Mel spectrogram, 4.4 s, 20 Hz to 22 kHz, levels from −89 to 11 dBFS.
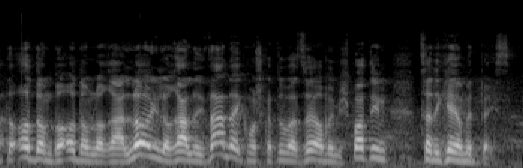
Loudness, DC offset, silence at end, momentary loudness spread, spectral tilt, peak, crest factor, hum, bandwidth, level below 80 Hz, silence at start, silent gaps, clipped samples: -23 LUFS; under 0.1%; 0.25 s; 12 LU; -7.5 dB/octave; -4 dBFS; 18 dB; none; 8.6 kHz; -60 dBFS; 0 s; none; under 0.1%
